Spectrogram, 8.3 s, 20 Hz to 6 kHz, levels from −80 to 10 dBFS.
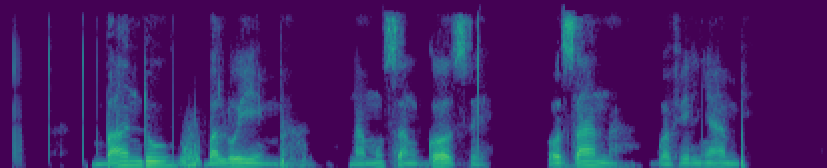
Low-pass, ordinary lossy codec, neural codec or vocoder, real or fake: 5.4 kHz; AAC, 32 kbps; none; real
